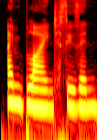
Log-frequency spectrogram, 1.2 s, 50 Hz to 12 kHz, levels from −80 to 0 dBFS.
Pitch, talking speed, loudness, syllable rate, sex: 190 Hz, 145 wpm, -17 LUFS, 3.8 syllables/s, female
